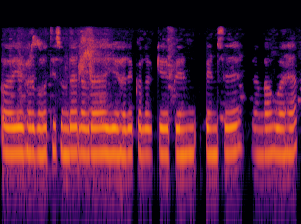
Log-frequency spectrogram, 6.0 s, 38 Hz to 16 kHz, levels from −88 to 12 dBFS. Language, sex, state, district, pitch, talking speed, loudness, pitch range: Hindi, female, Bihar, Kishanganj, 255 Hz, 190 wpm, -19 LUFS, 250-255 Hz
